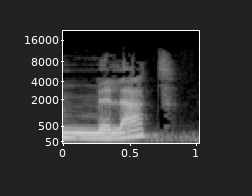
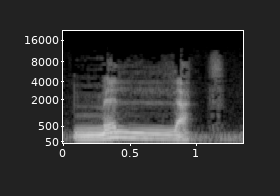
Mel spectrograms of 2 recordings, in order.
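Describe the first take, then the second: First: ملت with a single short ل, no doubling; wrong reading. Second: ملت said mel-lat, the ل clearly doubled and held; correct doubled reading. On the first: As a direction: say ملت as me-lat, the ل not held. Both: Shown as a demonstration. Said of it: "یعنی لام بدون تشدید خونده شده".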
